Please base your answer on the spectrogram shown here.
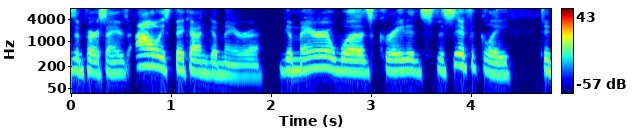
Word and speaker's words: Gamera: this big turtle monster and what's the correct pronunciation again i think it's kamera it's gamera cameron thank you for that i don't know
